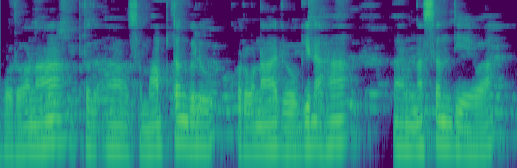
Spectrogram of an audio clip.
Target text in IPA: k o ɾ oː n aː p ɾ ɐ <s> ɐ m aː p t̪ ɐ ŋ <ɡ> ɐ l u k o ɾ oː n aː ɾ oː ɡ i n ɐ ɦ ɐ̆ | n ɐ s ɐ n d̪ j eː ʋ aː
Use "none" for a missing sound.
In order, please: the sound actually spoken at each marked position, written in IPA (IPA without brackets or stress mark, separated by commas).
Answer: s, ɡ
